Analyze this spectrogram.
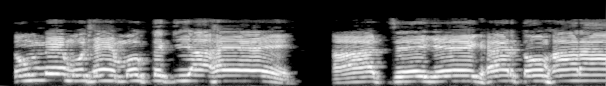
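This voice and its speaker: This is a cartoonish character voice with a fairly high pitch. It moves at a very slow pace. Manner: menacing.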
